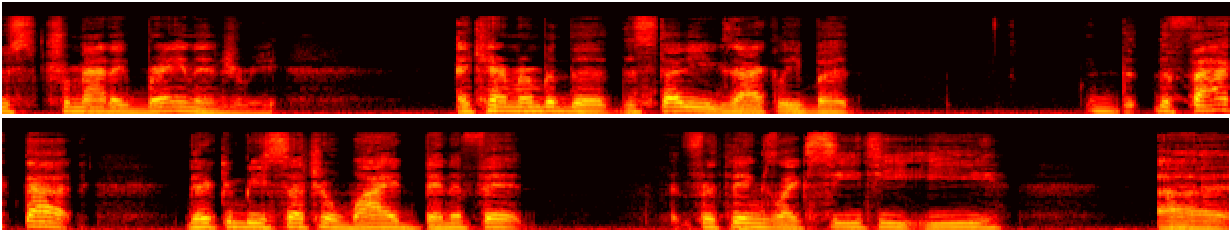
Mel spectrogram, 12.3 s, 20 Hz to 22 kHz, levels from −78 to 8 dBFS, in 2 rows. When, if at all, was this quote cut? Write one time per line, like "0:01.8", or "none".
none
